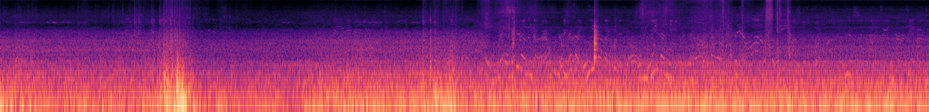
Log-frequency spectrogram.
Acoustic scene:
car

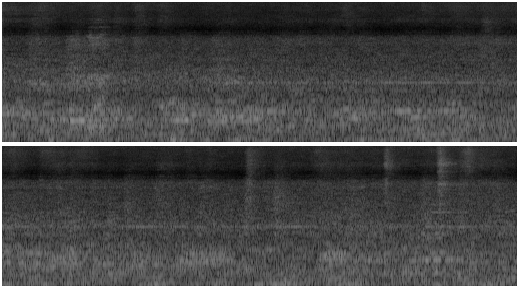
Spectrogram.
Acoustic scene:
subway station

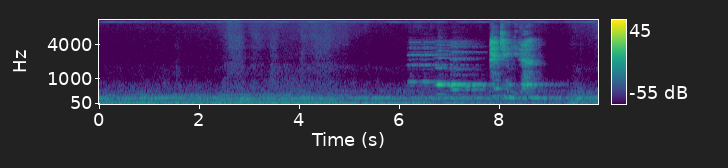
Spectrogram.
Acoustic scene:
elevator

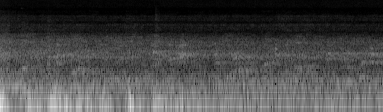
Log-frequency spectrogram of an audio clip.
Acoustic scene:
street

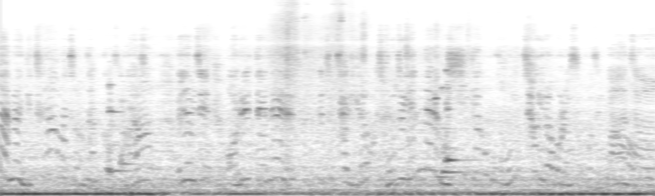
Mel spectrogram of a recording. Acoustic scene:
car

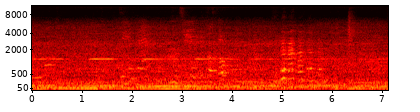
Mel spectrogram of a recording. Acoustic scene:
residential area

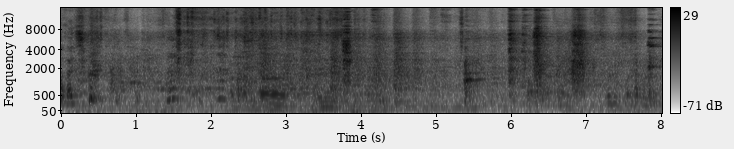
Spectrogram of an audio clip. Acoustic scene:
restaurant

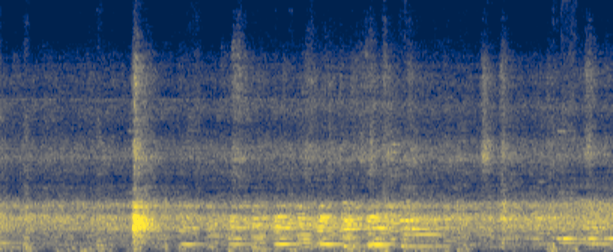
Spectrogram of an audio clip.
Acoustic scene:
cafe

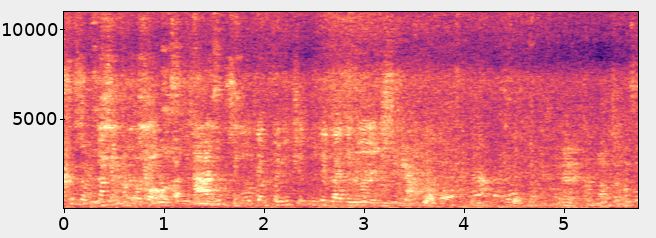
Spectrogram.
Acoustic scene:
restaurant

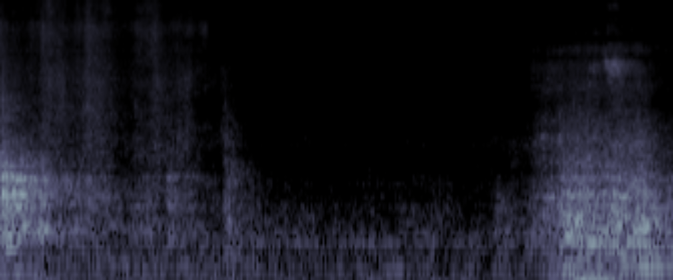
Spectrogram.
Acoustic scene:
elevator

